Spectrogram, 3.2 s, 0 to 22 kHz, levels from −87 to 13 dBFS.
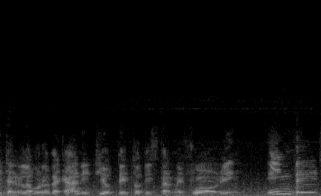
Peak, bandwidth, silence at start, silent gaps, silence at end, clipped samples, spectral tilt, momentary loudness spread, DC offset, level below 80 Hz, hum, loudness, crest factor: -20 dBFS; 12 kHz; 0 s; none; 0 s; under 0.1%; -5 dB/octave; 6 LU; under 0.1%; -58 dBFS; none; -36 LUFS; 16 dB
